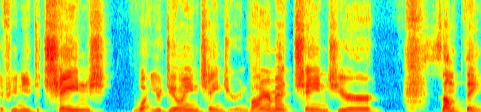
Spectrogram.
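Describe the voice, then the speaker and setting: Speaking very slowly, a man with a fairly high voice swings his pitch very widely. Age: 60s. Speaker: former rock drummer. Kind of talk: casual chat.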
